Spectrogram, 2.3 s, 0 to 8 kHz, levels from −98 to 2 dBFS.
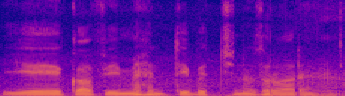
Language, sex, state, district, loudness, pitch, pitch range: Hindi, male, Uttar Pradesh, Jyotiba Phule Nagar, -32 LUFS, 105 Hz, 100-110 Hz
